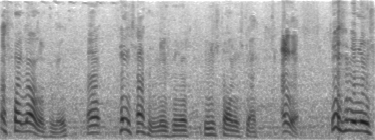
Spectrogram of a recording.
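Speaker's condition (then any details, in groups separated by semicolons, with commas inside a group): Mouth cancer surgery; speech changed by surgery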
